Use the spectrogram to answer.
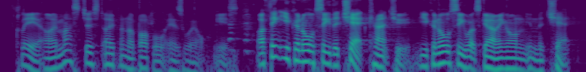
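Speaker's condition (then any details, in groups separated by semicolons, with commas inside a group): No condition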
